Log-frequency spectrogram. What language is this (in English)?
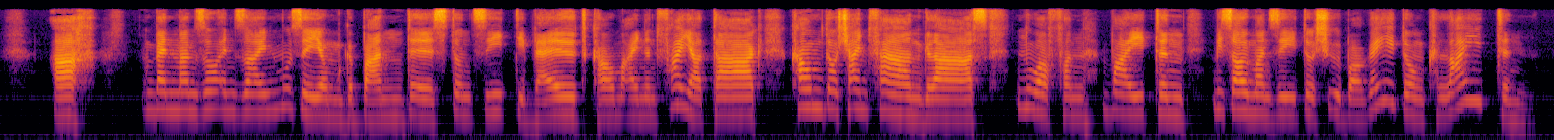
German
